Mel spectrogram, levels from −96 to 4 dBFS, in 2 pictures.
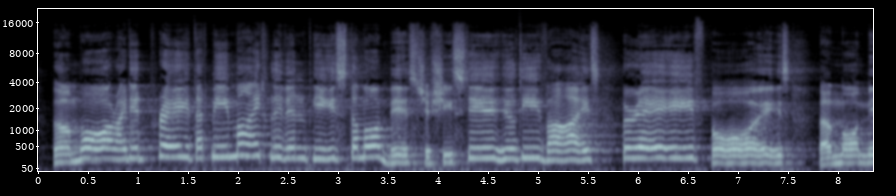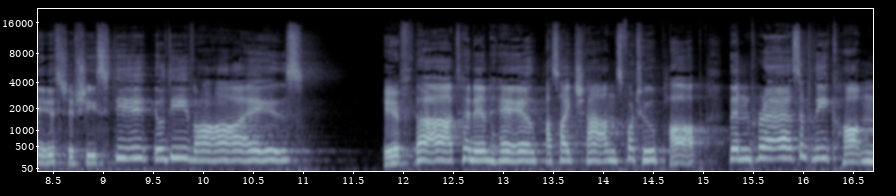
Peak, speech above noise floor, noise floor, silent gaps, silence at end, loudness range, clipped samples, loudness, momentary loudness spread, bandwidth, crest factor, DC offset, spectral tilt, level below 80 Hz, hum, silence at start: -10 dBFS; 46 dB; -73 dBFS; none; 0 s; 2 LU; under 0.1%; -27 LUFS; 6 LU; 16 kHz; 16 dB; under 0.1%; -4 dB/octave; -62 dBFS; none; 0.15 s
